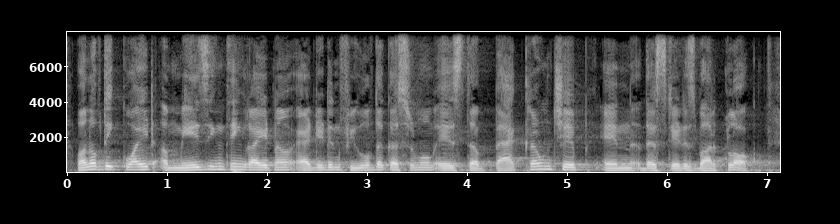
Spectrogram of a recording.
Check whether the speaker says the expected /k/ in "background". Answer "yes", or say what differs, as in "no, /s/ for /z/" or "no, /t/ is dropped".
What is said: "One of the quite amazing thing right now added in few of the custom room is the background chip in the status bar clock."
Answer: yes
